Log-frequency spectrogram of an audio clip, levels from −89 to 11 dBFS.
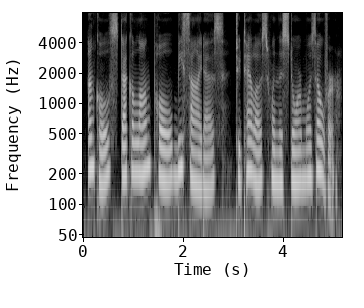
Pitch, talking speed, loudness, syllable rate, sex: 180 Hz, 175 wpm, -17 LUFS, 4.0 syllables/s, female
